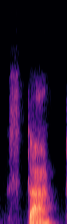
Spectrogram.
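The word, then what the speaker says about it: Stadt: যেমন স্টার্ট, দেখেন এই স্টার্টের লাস্টে আমাদের ডিটি রয়েছে, তাহলে এই ডিটিটা আমাদের একটা যুক্ত বর্ণ, সেটার উচ্চারণ হবে ট এর মতো করে, তাই এটার উচ্চারণ হয়েছে স্টার্ট।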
